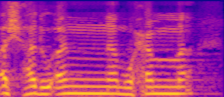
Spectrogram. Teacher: And in anna Muhammad, there's a gunnah here.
